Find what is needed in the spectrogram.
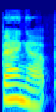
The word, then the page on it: bang up: American English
